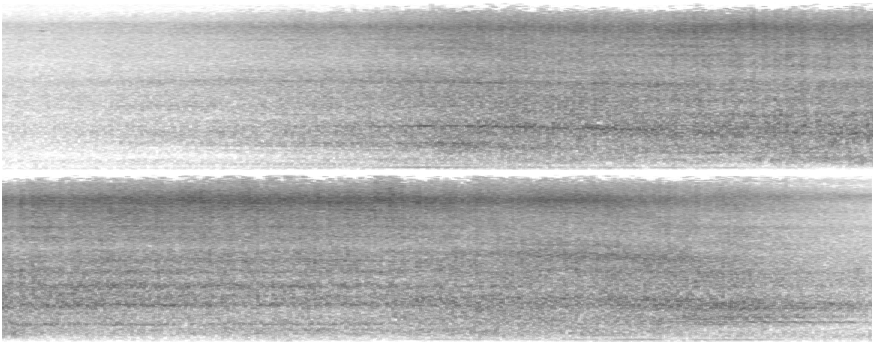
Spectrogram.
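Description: Train running past: a steady, loud rumble that builds over the first few seconds, holds, then fades away near the end.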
